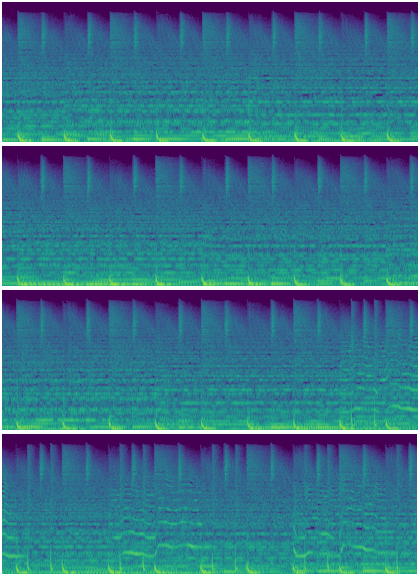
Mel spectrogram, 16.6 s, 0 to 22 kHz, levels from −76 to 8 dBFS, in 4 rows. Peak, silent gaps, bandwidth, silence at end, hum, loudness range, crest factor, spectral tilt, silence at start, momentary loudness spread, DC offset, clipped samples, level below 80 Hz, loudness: 0 dBFS; none; 16.5 kHz; 0 s; none; 1 LU; 14 dB; -4.5 dB/octave; 0 s; 3 LU; under 0.1%; under 0.1%; -18 dBFS; -16 LUFS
